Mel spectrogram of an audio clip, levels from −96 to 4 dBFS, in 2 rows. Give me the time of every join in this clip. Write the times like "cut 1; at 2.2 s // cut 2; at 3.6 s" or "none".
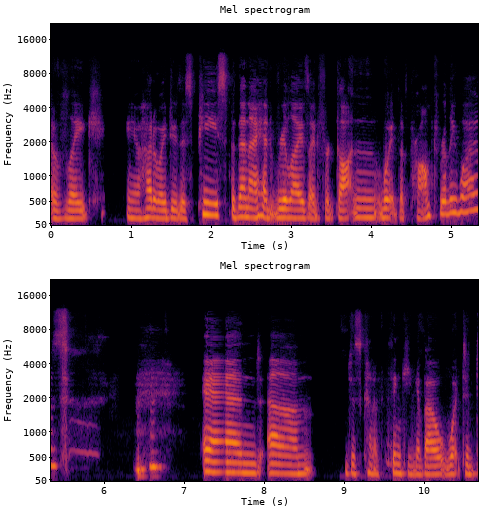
cut 1; at 8.9 s

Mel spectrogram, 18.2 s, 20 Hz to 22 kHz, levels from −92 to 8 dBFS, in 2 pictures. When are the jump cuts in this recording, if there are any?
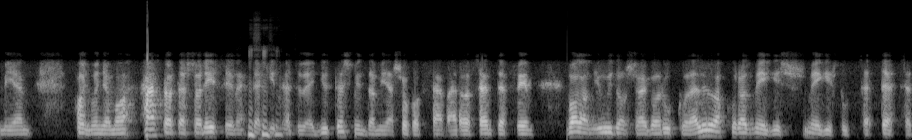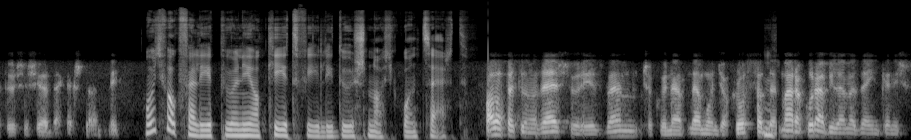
cut 1; at 15.5 s // cut 2; at 16.9 s

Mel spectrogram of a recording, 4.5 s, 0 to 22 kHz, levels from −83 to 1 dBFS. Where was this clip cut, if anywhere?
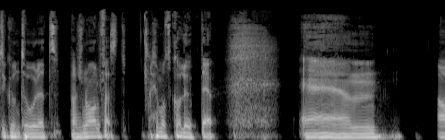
cut 1; at 1.4 s

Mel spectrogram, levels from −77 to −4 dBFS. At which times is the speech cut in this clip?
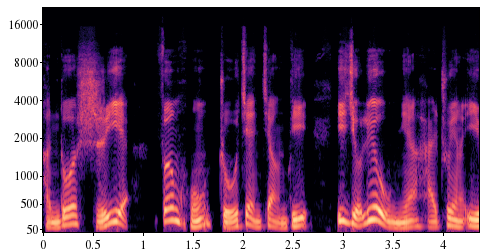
none

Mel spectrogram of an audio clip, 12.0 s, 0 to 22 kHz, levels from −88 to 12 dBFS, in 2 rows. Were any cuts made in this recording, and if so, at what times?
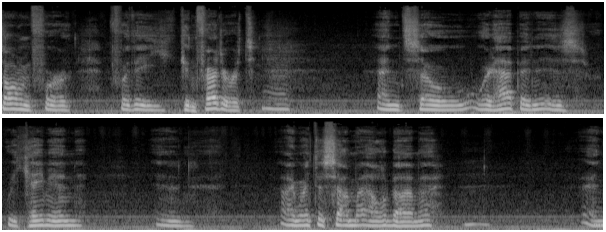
none

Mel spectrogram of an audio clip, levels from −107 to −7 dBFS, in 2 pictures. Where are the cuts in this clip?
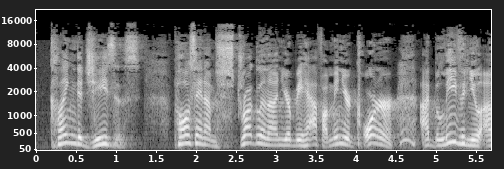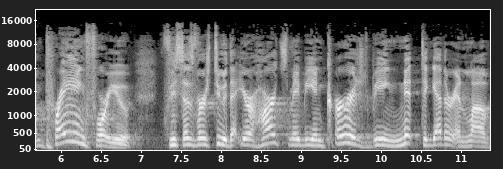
none

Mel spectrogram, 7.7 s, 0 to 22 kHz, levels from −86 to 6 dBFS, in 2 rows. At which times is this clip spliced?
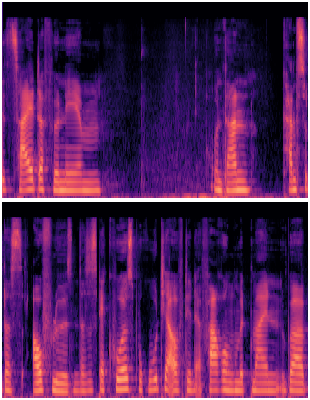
cut 1; at 5.0 s

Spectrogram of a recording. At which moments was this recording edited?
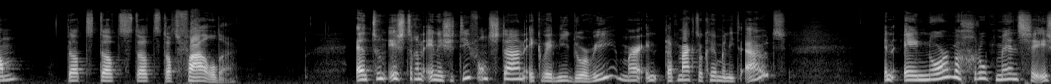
none

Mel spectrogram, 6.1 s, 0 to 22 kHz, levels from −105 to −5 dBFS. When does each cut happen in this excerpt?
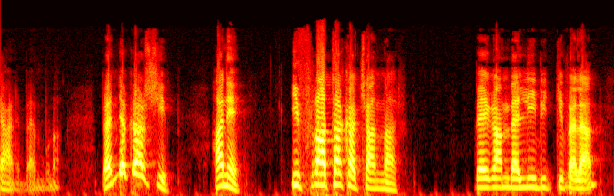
cut 1; at 4.7 s

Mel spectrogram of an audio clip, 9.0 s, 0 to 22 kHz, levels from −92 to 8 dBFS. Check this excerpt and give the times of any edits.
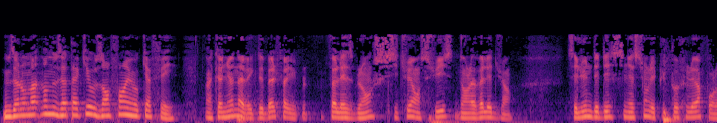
cut 1; at 2.4 s

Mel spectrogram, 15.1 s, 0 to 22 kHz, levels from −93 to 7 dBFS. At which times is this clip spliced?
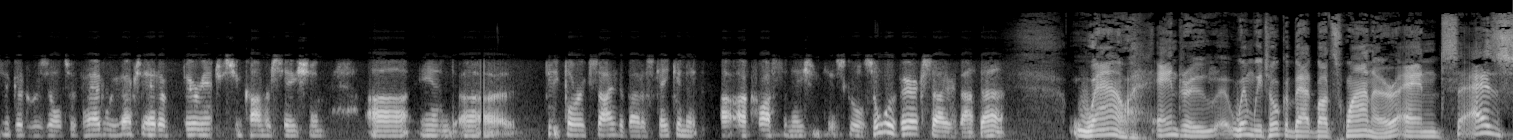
cut 1; at 7.0 s

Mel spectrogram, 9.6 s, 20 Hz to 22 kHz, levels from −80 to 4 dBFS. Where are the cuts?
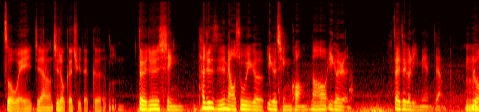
cut 1; at 7.8 s

